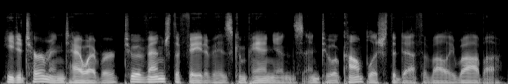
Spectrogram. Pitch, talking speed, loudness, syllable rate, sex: 90 Hz, 215 wpm, -20 LUFS, 6.3 syllables/s, male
